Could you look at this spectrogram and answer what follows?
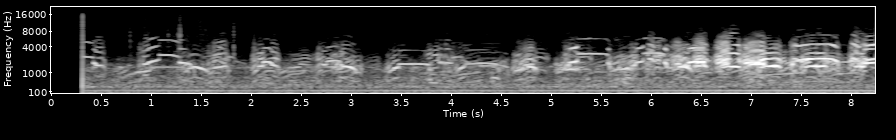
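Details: A noisy chorus of Ring-billed Gulls (Larus delawarensis) giving overlapping high, nasal mewing and yelping calls; Ring-billed Gull.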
